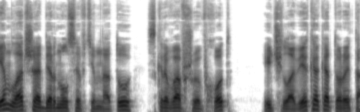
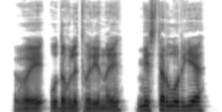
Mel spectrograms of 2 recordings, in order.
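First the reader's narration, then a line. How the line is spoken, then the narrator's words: Calm question. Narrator (Russian): спокойно спросил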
